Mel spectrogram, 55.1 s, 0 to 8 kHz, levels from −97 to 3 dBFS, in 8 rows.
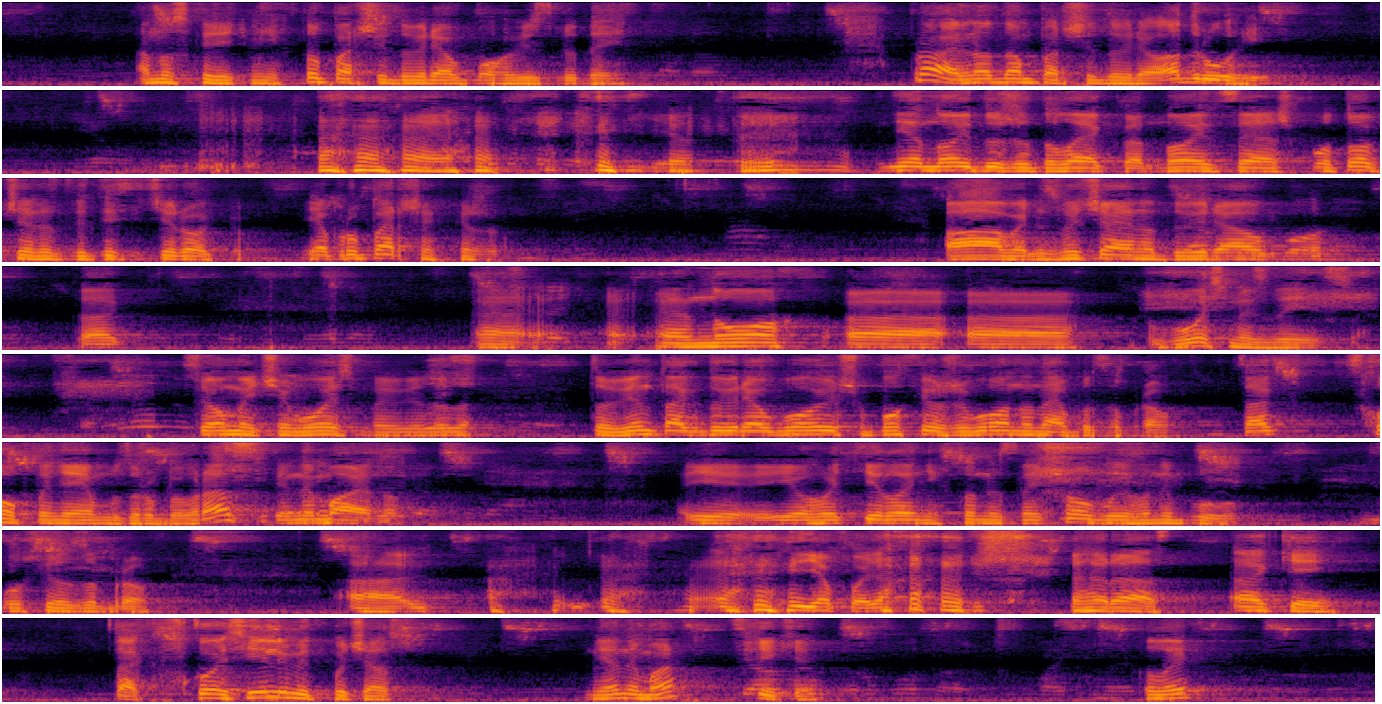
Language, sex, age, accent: Ukrainian, male, 20-39, native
